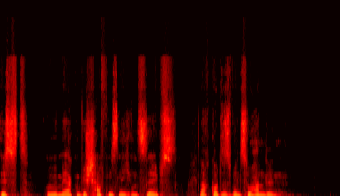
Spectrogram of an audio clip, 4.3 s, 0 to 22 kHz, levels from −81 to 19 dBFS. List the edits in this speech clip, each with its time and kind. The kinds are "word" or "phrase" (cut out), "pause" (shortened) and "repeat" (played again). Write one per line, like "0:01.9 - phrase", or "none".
0:01.6 - word
0:02.5 - word

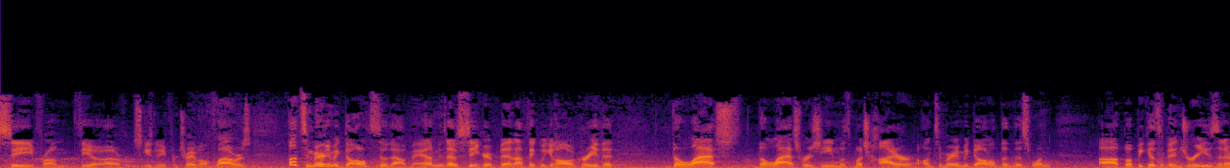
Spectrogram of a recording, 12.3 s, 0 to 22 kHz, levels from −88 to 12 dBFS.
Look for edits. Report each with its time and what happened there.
0:04.4 - phrase

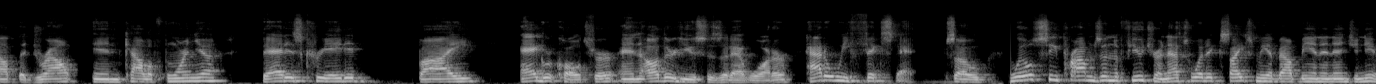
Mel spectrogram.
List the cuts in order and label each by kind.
none

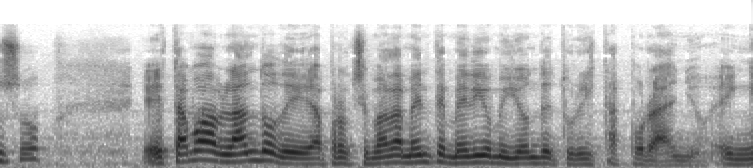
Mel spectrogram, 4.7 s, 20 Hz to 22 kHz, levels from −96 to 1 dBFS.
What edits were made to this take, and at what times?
none

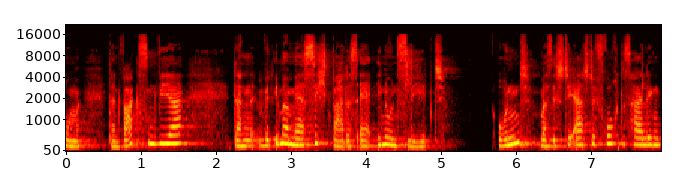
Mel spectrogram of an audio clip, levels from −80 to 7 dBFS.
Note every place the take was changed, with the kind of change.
none

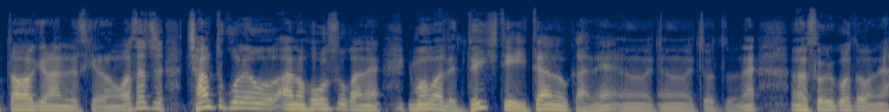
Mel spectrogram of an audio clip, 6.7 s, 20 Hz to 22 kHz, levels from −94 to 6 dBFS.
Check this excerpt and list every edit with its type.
0:04.9 - repeat

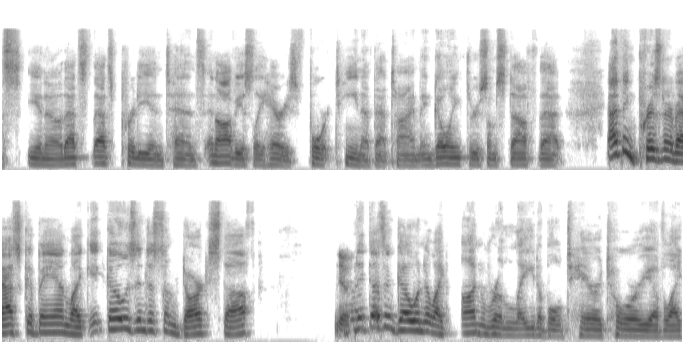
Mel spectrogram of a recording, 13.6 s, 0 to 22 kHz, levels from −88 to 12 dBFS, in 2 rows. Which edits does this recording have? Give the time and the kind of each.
none

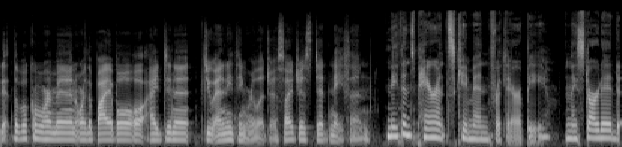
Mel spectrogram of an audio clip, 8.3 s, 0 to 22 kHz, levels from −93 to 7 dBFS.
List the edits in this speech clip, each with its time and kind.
0:02.6 - pause
0:05.0 - pause
0:07.4 - pause

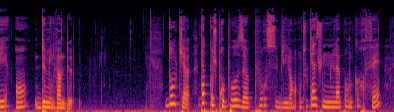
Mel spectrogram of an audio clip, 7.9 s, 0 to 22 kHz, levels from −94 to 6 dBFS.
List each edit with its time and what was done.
0:04.0 - word
0:06.3 - word

